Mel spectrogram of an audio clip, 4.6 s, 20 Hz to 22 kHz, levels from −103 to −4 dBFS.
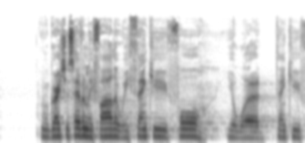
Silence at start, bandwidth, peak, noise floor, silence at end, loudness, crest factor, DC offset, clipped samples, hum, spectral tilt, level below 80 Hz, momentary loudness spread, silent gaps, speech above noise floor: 0.6 s; 14.5 kHz; -12 dBFS; under -90 dBFS; 0 s; -34 LUFS; 24 dB; under 0.1%; under 0.1%; none; -3 dB/octave; -86 dBFS; 20 LU; none; over 54 dB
